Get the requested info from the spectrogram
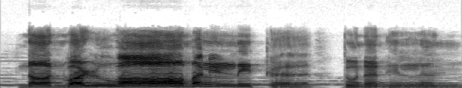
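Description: A man singing a slow, wavering worship chant over sustained keyboard chords, in two phrases with a short break a little after four seconds in.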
